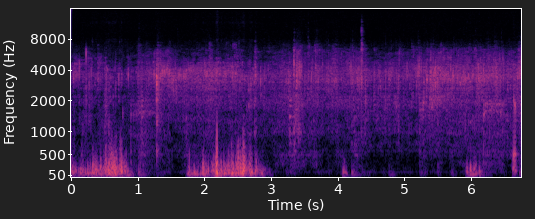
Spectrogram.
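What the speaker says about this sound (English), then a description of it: "So I'm starting the eggs in the fry pan. They're just scrambled, making Singapore rice noodles." Scrambled eggs sizzle in a fry pan for Singapore rice noodles, a soft steady hiss broken by louder low scraping and stirring bursts early on, then quieter frying with occasional taps.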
